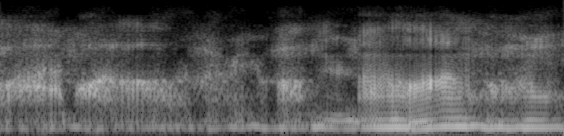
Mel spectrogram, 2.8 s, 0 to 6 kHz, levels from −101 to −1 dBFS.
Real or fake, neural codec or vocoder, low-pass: fake; codec, 24 kHz, 0.9 kbps, WavTokenizer, small release; 5.4 kHz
